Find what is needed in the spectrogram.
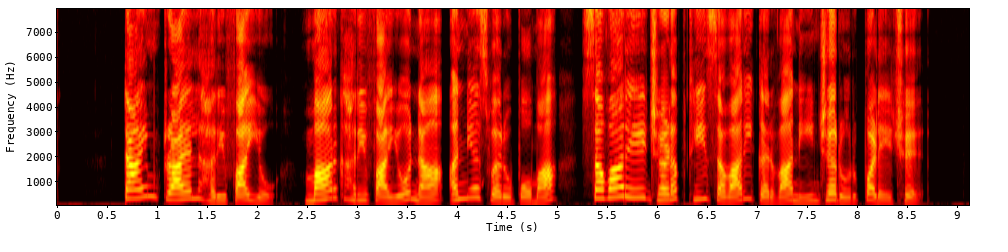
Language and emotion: Gujarati, neutral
